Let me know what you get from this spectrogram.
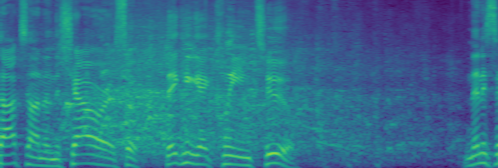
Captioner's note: laughter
